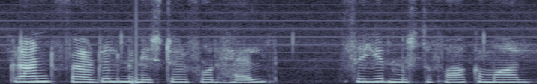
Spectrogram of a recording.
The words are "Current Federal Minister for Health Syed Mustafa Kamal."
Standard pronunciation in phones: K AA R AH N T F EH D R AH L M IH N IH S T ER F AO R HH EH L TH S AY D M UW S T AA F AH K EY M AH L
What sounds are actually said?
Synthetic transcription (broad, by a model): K R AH N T F EH D R AH L M IH N IH S T ER F AO R HH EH L T S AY D M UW S T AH F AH K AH M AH L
